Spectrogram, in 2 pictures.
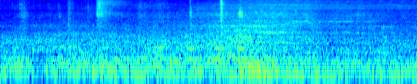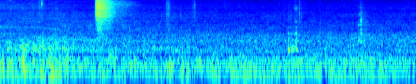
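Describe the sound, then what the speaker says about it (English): An old-style truck passes on a downtown Los Angeles city street amid continuous traffic rumble, with a sharp air-brake hiss midway and faint talk nearby. "Old school truck right here."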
